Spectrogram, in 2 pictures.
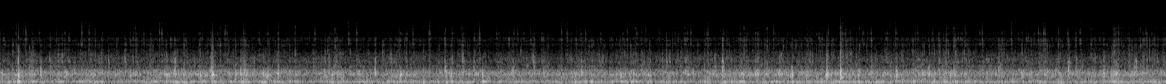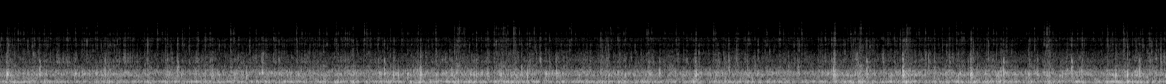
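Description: Tyres crunch steadily over gravel.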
